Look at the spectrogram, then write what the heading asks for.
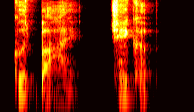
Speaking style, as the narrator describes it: she whispered in a voice at once intimate and pained

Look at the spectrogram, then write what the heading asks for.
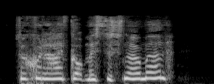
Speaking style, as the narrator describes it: he cried, struggling

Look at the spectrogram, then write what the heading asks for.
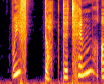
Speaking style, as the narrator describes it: Aling had insisted fiercely

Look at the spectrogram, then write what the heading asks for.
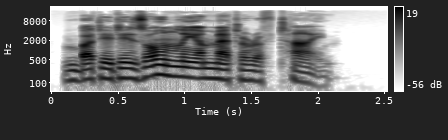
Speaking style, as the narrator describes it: Armin said grimly

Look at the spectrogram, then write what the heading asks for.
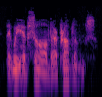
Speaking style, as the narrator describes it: said Raistlin softly

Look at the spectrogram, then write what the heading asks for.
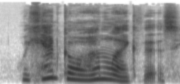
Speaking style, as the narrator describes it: he panted

